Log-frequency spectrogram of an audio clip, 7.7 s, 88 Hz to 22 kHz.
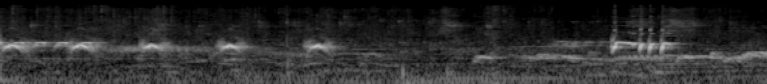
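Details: Local zebra dove singing spaced, gentle arched notes roughly every 0.8 seconds, followed after a pause by a sharper, clicking burst of rapid notes.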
